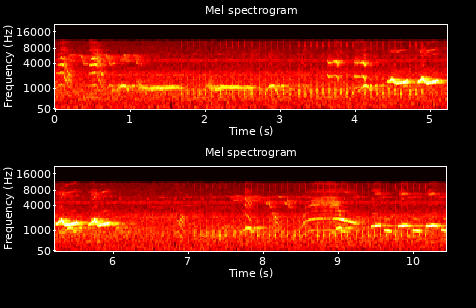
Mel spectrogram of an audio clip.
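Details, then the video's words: Black-throated laughingthrush singing at Bach Ma, Vietnam: loud, mellow whistles and a quick run of rich warbled notes in the middle, with other faint bird calls behind. "Khướu Bạc Má hót"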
